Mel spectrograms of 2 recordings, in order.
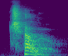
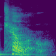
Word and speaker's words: cello: was C or maybe Kell because those more or less follow the standard rules of spelling and pronunciation however the sounds are sh and CH respectively even though those don't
